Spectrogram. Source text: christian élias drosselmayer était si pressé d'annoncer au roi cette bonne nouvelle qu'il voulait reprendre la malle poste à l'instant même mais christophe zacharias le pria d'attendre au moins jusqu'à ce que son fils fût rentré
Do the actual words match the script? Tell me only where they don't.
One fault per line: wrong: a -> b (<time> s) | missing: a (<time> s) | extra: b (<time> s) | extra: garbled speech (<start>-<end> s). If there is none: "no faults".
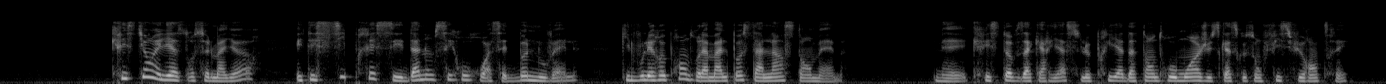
no faults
